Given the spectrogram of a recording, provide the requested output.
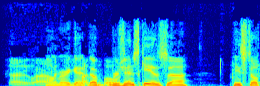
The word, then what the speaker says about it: Brzezinski: Brzezinski.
